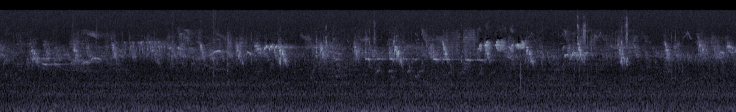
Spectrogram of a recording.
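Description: A squirrel gnaws on a pine cone.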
